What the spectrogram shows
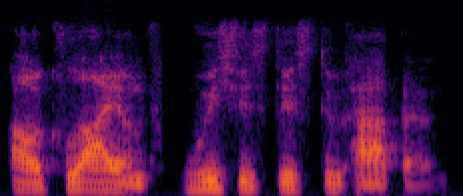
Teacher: a lot of glottals and sort of mucus in the throat as they say these words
